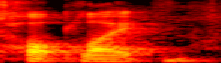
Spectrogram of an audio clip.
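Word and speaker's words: Hoplite: Chinese metal project with a Greek name which means hoplight or is pronounced hoplight in uh in English pronunciation um I forget how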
